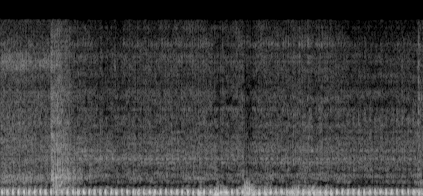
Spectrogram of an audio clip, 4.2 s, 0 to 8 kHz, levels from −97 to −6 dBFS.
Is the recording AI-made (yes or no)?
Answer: yes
